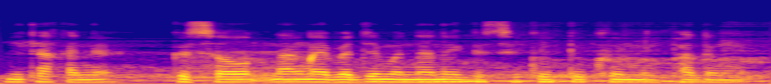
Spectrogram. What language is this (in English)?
Bodo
